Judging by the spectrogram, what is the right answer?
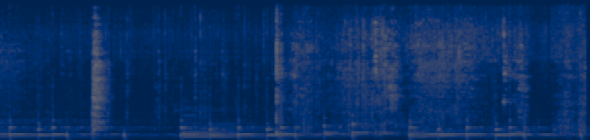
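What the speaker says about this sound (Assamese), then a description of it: "এইখিনি এনেদৰে এতিয়া লৰাই প্ৰায় ঔটেঙাখিনি ভিজি যোৱালৈকে মই ভাজিম" Chopped elephant apple (outenga) stir-fried for a sesame and pea chutney, with metal utensil clinks and taps against the pan over a soft sizzle, close and fairly quiet.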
